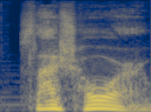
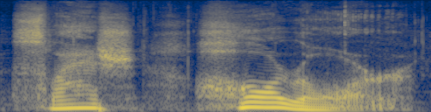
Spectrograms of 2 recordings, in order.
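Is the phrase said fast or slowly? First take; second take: fast; slow. First: The phrase is said quickly, with the words run together. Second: The phrase is said slowly, with each word clear. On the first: The speaker calls it wrong. "I say it fast and it sounds like I'm saying slash horror" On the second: The speaker calls it right. "It's slash horror"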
